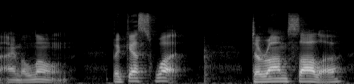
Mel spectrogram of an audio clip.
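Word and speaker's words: Dharamshala: alone but guess what dharam salah the locals say daram shala is one big hill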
